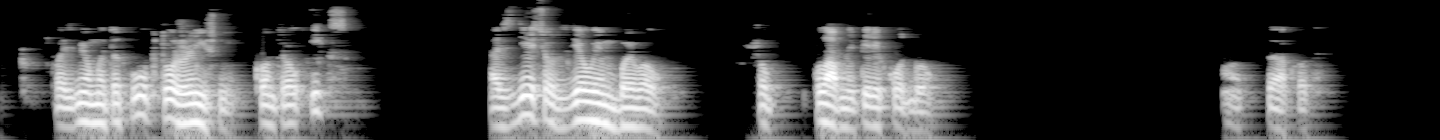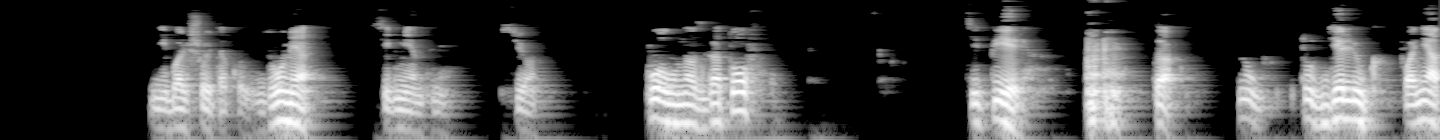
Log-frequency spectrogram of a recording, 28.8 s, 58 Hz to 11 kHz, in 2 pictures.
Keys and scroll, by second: 2.2 ctrl+x.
